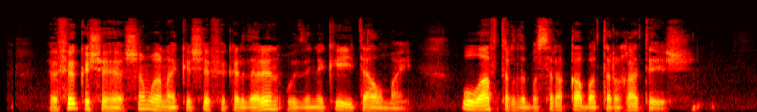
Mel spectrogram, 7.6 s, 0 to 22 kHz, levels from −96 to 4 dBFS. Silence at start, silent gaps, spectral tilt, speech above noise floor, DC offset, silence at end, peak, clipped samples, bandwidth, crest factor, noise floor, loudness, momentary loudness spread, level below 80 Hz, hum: 0.5 s; none; -5.5 dB/octave; 38 dB; under 0.1%; 0.6 s; -8 dBFS; under 0.1%; 11.5 kHz; 20 dB; -66 dBFS; -29 LUFS; 10 LU; -62 dBFS; none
